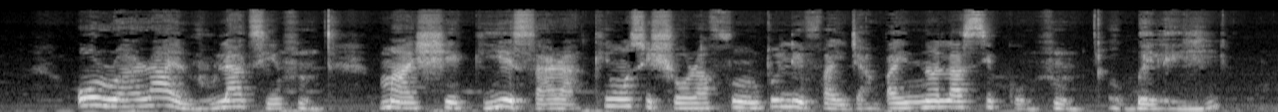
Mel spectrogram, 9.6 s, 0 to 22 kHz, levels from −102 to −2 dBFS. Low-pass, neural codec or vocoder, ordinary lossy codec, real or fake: 14.4 kHz; none; MP3, 64 kbps; real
